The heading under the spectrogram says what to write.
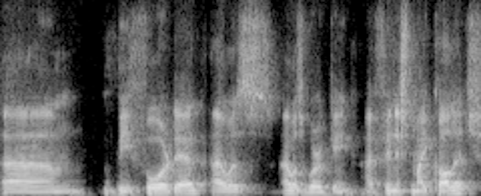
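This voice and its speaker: Fairly slow delivery with a Dutch accent and fairly even intonation. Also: man, medium pitch for a man. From Netherlands. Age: 30s. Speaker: language assistant. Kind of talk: casual chat.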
